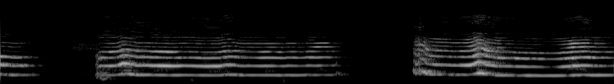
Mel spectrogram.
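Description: Young husky-type dog howling: two long, steady howls, one starting about a second in and one about four seconds in, the second wavering briefly near its start.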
